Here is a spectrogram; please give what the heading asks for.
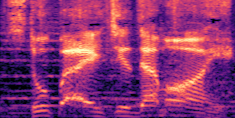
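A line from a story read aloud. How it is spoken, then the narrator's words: Hoarse voice close by. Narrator (Russian): кто-то хрипло произнес у них над самым ухом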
